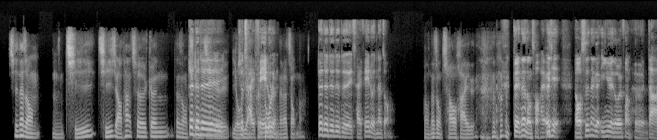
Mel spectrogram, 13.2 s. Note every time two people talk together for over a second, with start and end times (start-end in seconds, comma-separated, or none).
3.8-5.5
